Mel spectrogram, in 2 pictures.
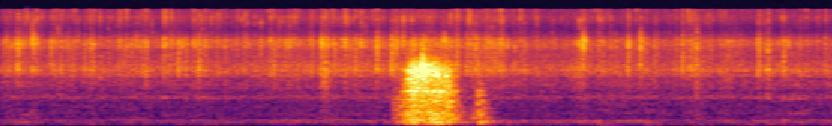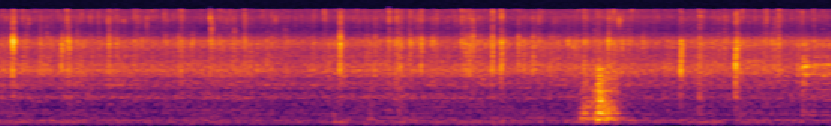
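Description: Beef shami kababs shallow-frying in a little oil on a flat tawa: a steady, faint sizzle with fine crackling spatter. A brief louder noise comes about three seconds in, and a smaller one near the end.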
